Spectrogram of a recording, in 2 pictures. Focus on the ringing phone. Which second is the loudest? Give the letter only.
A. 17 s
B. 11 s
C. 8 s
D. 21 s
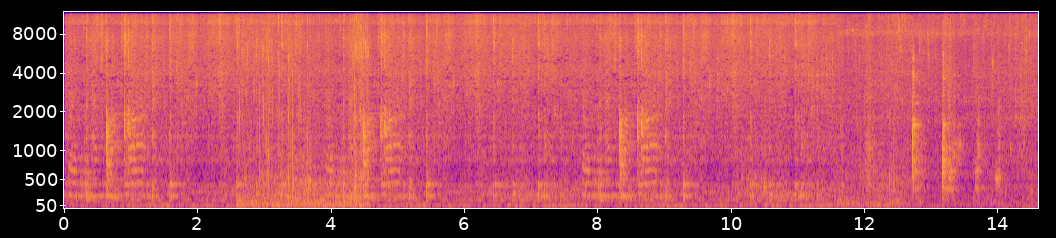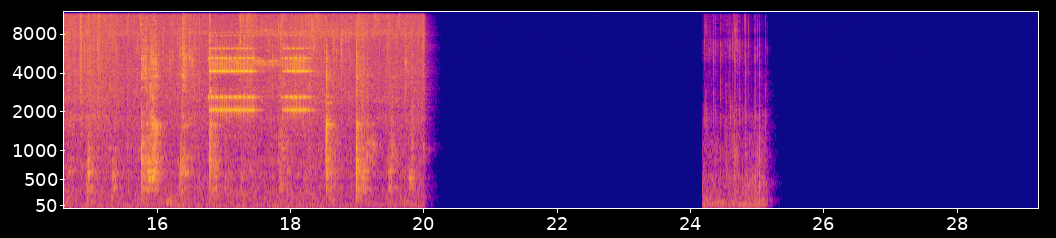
A.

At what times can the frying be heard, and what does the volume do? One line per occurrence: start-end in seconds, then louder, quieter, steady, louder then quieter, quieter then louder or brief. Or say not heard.
0.0-20.1 steady.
